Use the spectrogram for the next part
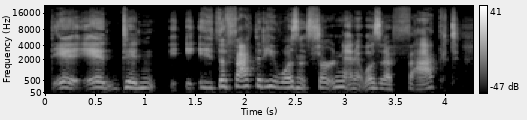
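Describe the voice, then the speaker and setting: A woman's voice: mid-range voice, lively intonation, moderate pace. A woman co-hosting a podcast in casual fan discussion, thinking aloud with emphasis. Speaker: podcast co-host.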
